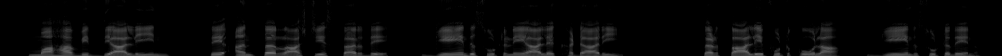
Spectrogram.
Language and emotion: Dogri, neutral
